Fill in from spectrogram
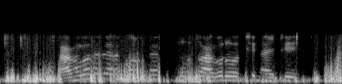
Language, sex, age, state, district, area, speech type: Odia, male, 30-45, Odisha, Nabarangpur, urban, conversation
